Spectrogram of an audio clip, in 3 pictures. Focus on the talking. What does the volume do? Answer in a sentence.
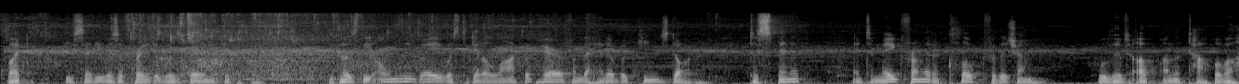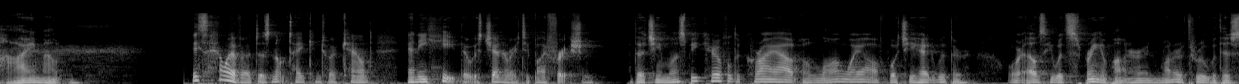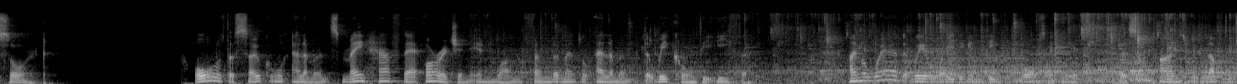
The volume of the talking stays about the same.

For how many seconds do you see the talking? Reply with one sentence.
The talking can be heard for 35 seconds in total.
